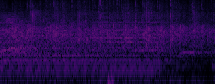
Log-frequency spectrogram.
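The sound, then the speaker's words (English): A church audience bursts into sustained applause during a sermon, many hands clapping in a dense, continuous patter, with a steady low hum beneath and a brief thump partway through. “No, clap your hands if you know it's the truth.”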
